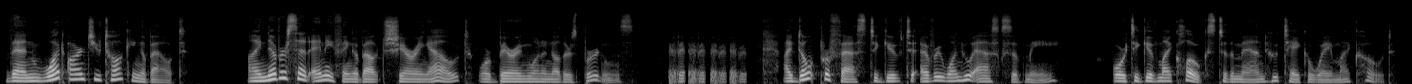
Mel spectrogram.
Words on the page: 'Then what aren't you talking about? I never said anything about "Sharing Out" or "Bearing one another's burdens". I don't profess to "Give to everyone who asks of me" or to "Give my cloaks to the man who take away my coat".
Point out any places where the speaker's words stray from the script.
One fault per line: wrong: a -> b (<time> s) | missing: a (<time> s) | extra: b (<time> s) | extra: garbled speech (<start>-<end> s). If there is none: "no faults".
no faults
